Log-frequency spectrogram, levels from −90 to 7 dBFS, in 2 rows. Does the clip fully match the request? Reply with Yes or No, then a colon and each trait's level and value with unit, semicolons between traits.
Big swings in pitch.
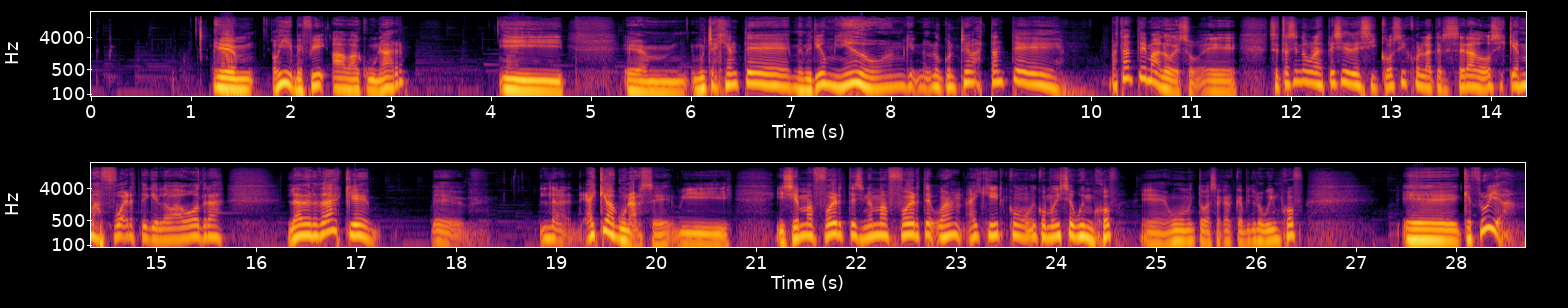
Yes: wide, 7.3 semitones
